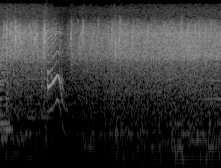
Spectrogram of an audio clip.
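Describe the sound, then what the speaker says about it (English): Steady rain falls as a constant hiss throughout, with a brief voice speaking over it near the start. "it's raining."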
